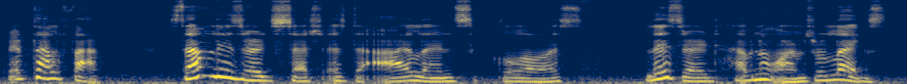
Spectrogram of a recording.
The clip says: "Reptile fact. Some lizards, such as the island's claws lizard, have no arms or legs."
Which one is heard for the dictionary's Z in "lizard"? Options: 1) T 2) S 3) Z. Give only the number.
3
